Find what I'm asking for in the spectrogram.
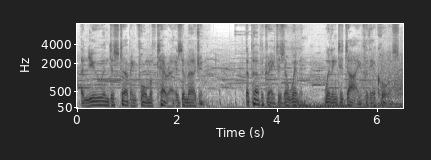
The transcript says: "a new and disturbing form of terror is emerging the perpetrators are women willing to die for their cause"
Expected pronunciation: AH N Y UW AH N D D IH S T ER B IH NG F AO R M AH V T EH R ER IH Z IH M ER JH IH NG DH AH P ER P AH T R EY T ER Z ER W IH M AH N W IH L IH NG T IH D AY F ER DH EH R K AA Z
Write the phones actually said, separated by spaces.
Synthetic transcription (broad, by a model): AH N Y UW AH N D D IH S T ER B IH NG F AO R M AH V T EH R ER IH Z IH M ER JH IH NG DH AH P ER P AH T R EY T ER Z ER W IH M AH N W IH L IH NG T IH D AY F ER DH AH R K AA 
